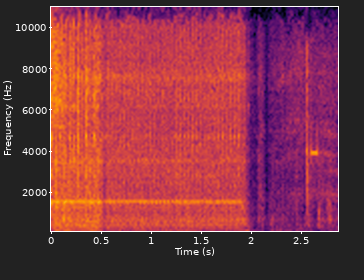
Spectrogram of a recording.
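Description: A home sewing machine stitches quilting lines across a zipper pouch, a steady fast motor hum and needle rattle running loud for about two seconds before stopping, then a few faint clicks and handling sounds.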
